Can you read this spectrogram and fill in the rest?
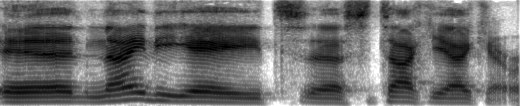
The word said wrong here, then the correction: Siaki Ika: Siaki. Siaki. His first name is Siaki. – What did I say? Ika. – It's Siaki Ika.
